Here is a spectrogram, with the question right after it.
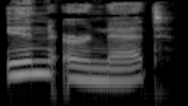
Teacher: The t sound gets softer or disappears. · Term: dropped sounds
